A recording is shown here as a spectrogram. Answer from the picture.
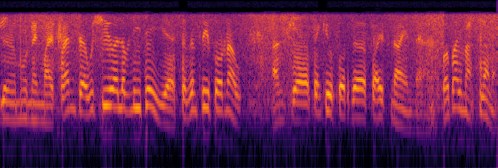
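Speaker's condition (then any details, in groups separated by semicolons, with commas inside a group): No condition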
